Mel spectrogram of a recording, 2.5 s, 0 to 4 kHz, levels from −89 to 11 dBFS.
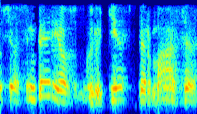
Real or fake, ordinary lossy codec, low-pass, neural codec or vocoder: real; AAC, 16 kbps; 3.6 kHz; none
